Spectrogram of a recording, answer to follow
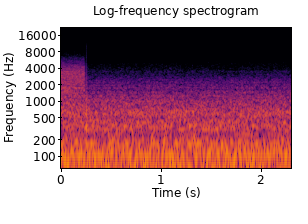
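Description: Steady drone of a Comco Ikarus C42C ultralight's engine and propeller in cruise flight, heard inside the cockpit. A brighter hiss on top drops away about a quarter of a second in.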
